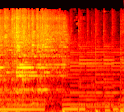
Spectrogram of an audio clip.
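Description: Shinto shrine bell (suzu) shaken by its hanging rope: a metallic jangling rattle for about a second, over background acoustic guitar music.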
